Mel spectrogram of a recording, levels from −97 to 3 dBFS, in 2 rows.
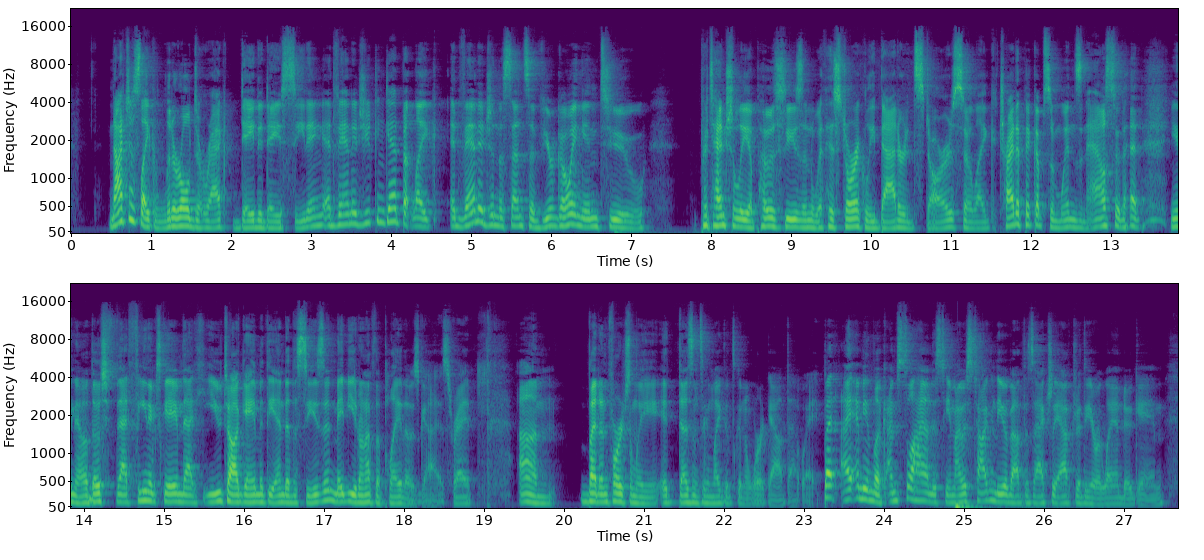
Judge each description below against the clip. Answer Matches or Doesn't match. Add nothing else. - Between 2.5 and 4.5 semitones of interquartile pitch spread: Matches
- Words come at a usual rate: Doesn't match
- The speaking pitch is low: Matches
